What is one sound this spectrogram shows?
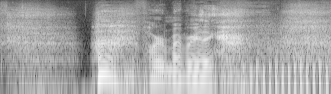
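A motorcycle engine starts and revs up.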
